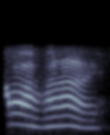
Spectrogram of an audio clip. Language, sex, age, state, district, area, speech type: Assamese, female, 30-45, Assam, Biswanath, rural, conversation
